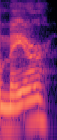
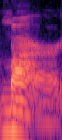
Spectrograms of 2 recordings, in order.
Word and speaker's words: Maher: Bill Mayer? Bill Mayer? Bill Maher. Bill Maher? Okay. So I think they pronounce it Maher.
